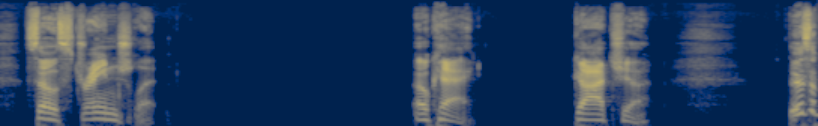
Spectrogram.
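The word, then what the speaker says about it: strangelet: it is apparently pronounced stranglet. Okay. With the fir well strangit m actually it's unclear the first syllable like strange and the second syllable like lit. So stranglet.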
